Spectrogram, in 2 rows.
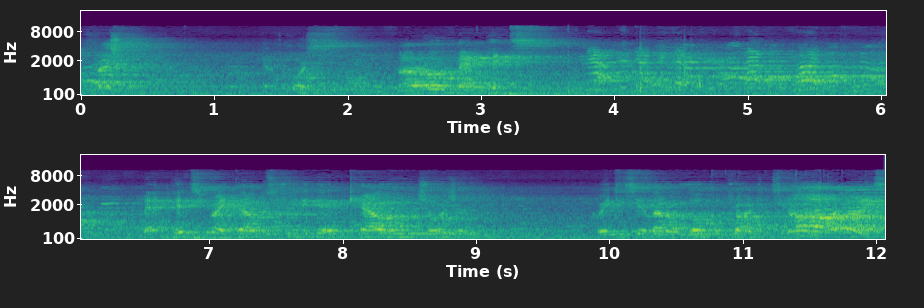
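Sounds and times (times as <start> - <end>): voices echoing in a hall: 0.0 - 12.0
people shouting: 3.8 - 6.3.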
